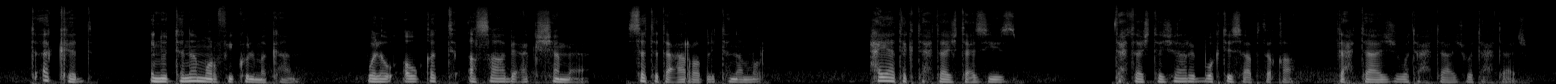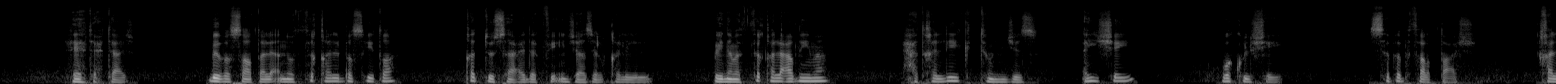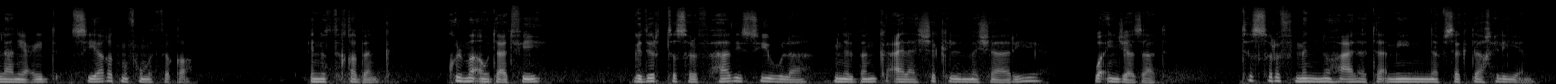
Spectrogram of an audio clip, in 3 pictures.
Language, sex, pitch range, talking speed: Arabic, male, 115-135 Hz, 95 wpm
